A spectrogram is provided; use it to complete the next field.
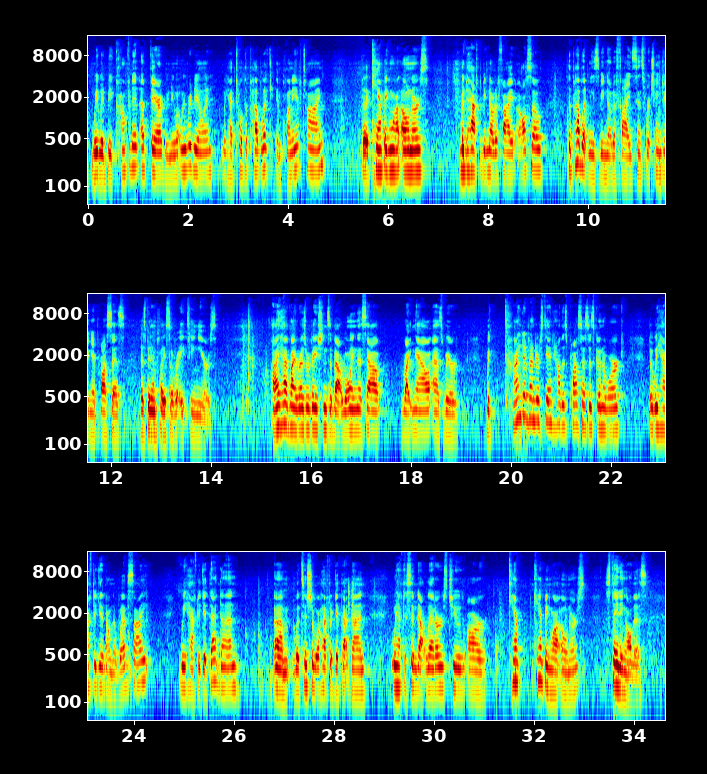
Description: But, speaking during this past Monday’s special meeting, City Clerk Carla Huhn says they would like to have a little more time to get everything ready before they change to a new system.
